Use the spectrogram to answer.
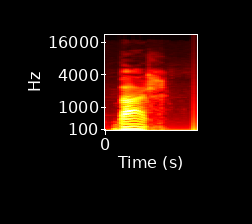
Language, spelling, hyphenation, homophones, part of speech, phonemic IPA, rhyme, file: Dutch, baar, baar, Bahr, noun / adjective / verb, /baːr/, -aːr, Nl-baar.ogg
- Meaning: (noun) 1. a bier, a stretcher, a litter; a device used to carry someone or something, especially wounded or dead people 2. a bed on which a dead person is displayed before he is buried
